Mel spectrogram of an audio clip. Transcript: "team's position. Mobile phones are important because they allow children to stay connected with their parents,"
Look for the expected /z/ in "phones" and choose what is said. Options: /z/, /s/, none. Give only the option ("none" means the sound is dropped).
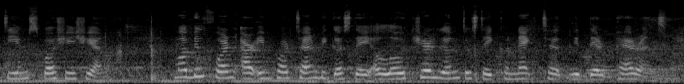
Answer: none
